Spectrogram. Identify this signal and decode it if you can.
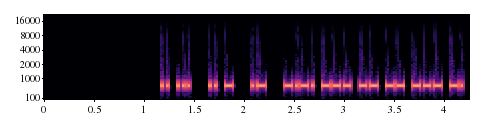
Morse code, heard as a keyed tone, about 46 wpm, 700 Hz. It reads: IS IT A COMMON
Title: Sentences from Top 1000 Words - Review Part 5 - 45wpm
